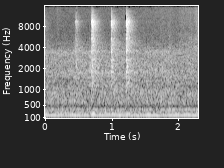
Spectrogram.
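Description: Quiet room tone: a steady low hum, with four faint, short clicks in the middle.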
